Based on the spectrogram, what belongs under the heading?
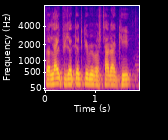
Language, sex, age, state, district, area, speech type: Maithili, male, 30-45, Bihar, Muzaffarpur, rural, spontaneous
